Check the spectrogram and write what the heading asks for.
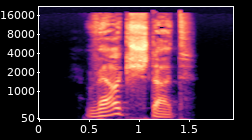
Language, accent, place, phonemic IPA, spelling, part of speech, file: German, Germany, Berlin, /ˈvɛrkˌʃtat/, Werkstatt, noun, De-Werkstatt.ogg
- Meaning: 1. workshop (room where things are manufactured) 2. repair shop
